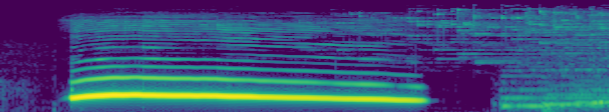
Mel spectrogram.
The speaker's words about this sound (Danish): Reven løftede hovedet mod himlen og hylede som en ulv.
